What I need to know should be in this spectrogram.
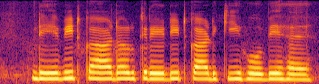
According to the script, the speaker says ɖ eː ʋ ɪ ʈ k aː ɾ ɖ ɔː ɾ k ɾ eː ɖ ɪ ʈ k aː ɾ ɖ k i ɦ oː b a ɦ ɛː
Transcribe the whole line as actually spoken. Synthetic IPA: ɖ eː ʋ ɪ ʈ k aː ɾ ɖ ɔː ɾ k ɾ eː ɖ ɪ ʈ k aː ɾ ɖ k i ɦ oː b e ɦ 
